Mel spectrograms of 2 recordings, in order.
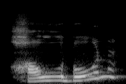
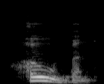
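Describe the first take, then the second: First: The L sound is pronounced in the name. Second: The L sound is left out of the name. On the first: The speaker calls it wrong. "Not quite" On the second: The speaker calls it right. "The L is usually not pronounced"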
